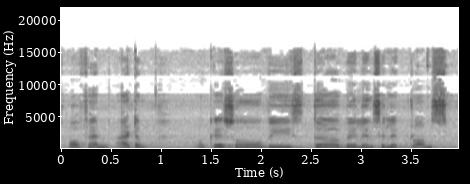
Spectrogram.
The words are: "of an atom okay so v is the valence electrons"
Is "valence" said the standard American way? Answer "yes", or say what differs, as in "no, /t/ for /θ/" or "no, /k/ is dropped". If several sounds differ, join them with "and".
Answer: yes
